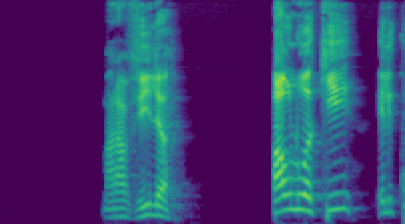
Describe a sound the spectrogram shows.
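A young man speaks calmly into a microphone, heard through a loudspeaker.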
